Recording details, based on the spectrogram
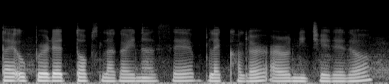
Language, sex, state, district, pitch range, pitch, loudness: Nagamese, female, Nagaland, Kohima, 155-170 Hz, 155 Hz, -16 LUFS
